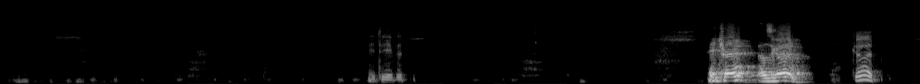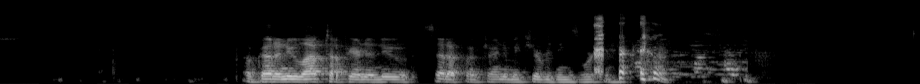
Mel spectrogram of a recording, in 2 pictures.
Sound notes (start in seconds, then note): 15.1 someone coughing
